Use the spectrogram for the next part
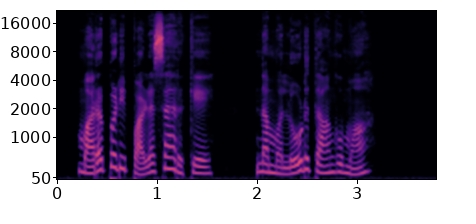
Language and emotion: Tamil, sad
